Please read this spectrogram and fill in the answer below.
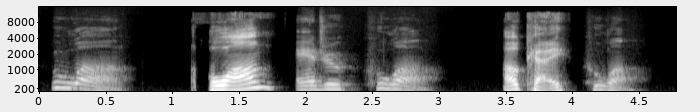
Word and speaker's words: Huang: send you this link I um Huang it's pronounced Huang Huang Andrew Huang okay Huang cool so he's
